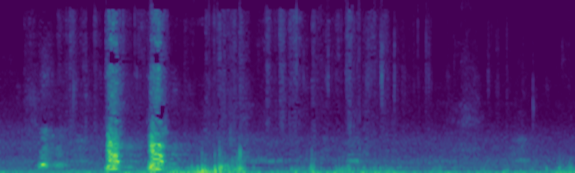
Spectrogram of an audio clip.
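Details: A rescued Saint Bernard named Vern, who has bone cancer, answers neighbourhood dogs with three quick booming barks in under two seconds, followed by rustling and low background noise.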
